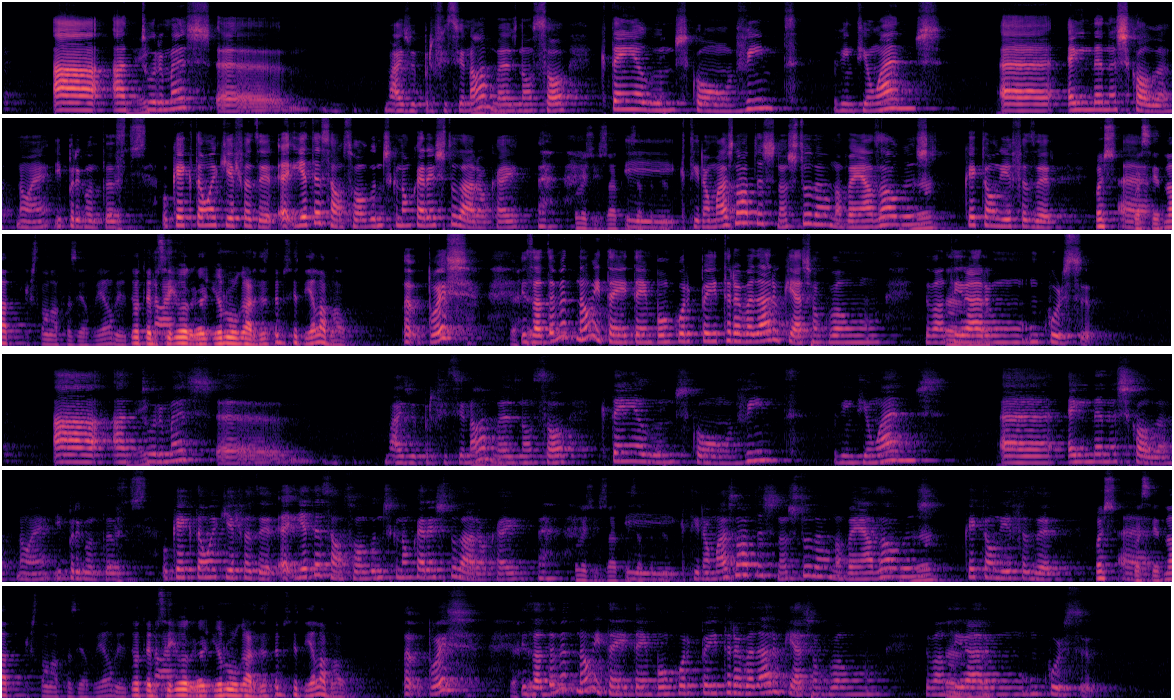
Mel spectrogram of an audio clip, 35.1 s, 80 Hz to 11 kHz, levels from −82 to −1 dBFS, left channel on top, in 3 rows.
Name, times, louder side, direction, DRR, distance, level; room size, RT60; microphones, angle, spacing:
voice 1, 0.5-3.4 3.8-5.8 6.1-7.9 8.3-9.4 10.0-17.6 17.9-21.0 21.3-22.2 22.9-23.3 24.9-25.1 27.4-34.3, left 5 dB, 75° left, 12 dB, 0.6 m, -37 dB
voice 2, 12.8-13.1 17.4-18.4 20.8-21.0 22.6-23.5 23.8-26.8 28.5-28.7 32.8-33.3, left 2 dB, 20° left, 16 dB, 0.3 m, -35 dB
8.0 x 7.0 x 7.2 m, 0.93 s
head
